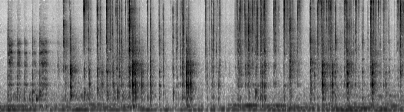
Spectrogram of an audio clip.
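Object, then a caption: Metal keywork on a wooden bassoon. Long painted nails rapidly tap and click the dense silver key mechanism on the wooden body of a bassoon, a large hollow instrument. The result is a quick, uneven stream of sharp, bright metallic clicks with very short decay over a faint low hum.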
